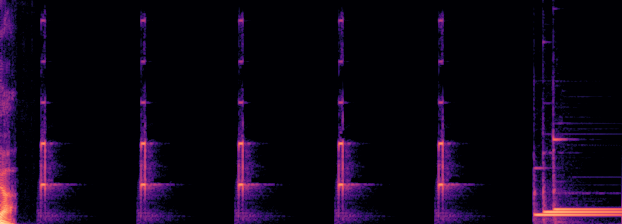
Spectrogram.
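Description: Quiz countdown timer sound effect: five short, high ticks, one each second, then a ringing chime just after five seconds that marks the end of the answer time.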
